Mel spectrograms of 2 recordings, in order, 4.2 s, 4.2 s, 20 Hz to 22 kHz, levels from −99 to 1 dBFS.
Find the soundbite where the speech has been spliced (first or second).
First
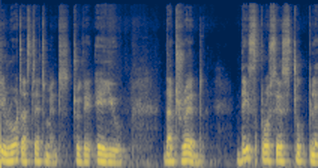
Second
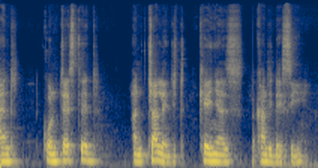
second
